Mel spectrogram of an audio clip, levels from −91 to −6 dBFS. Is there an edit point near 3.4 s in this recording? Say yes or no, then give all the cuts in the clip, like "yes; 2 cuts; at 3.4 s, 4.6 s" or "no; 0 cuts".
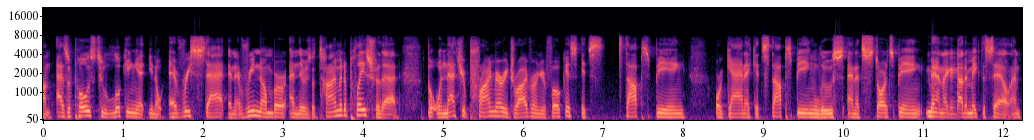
yes; 2 cuts; at 3.4 s, 10.3 s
